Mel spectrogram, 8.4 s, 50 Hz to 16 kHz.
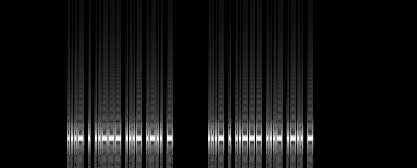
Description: Morse code, heard as a keyed tone, about 34 wpm, 700 Hz. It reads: VE2VLT VE2VLT
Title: DXCC-100 Call Signs - 6 Characters - Repeated 2x - 35wpm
